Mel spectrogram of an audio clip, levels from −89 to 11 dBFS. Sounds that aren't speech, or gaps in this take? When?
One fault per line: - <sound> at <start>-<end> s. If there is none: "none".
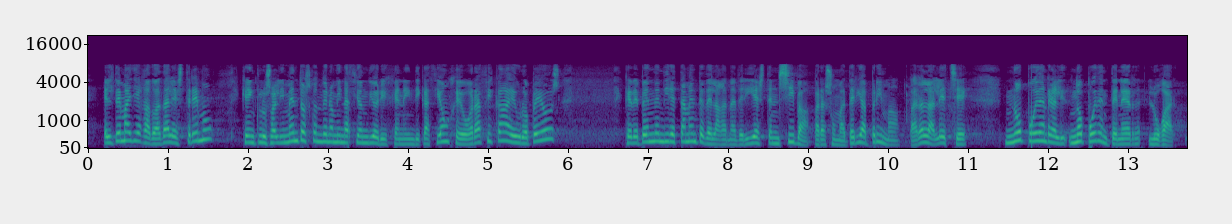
none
